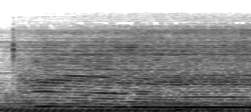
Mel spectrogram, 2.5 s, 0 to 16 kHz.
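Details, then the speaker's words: Airboat electric fuel pump fed 12 volts directly on a found unplugged wire runs with a steady even hum, no surging or grinding; pump works, fault lies in the wiring after metal work. "there's our fuel pump wire okay so we found our fuel pump wire"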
